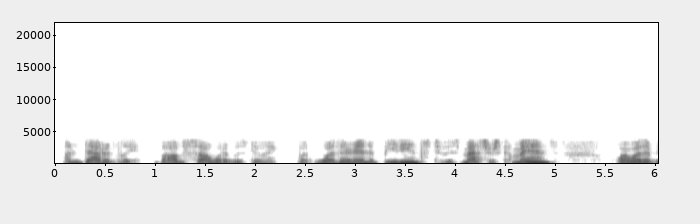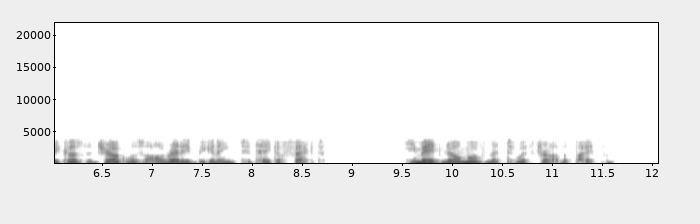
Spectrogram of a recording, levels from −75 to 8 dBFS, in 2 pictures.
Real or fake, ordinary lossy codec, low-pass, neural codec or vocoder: real; Opus, 16 kbps; 3.6 kHz; none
